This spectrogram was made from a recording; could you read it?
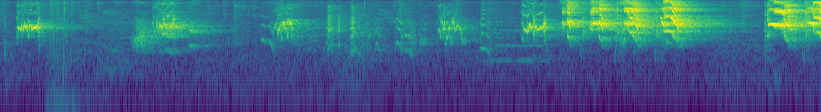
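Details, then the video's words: Pet budgies chattering with busy, high scratchy chirps and squawks, overlapping bursts that grow denser toward the end, plus a brief low hum in the middle. "Budgies Sounds| Budgies Chirping sound"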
